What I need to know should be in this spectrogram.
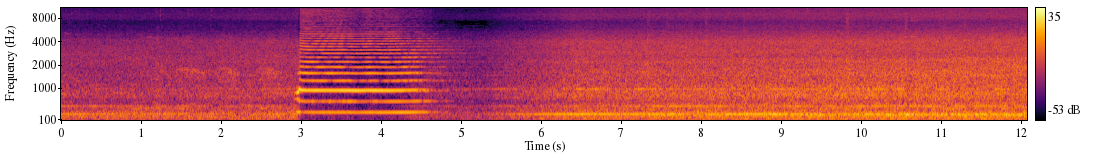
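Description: Train wheels clatter on the rails, growing louder.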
